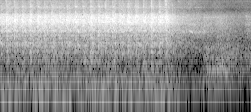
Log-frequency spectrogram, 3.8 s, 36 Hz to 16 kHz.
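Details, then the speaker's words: 1964 GMC truck after rewiring with a Holley ECU, fuel pump relay installed and fuel pressure unverified. It cranks steadily about three turns a second, giving only a small pop that seems to come from the driver-side bank, and won't start. "why is it not [Music] working it's like the same thing just gives a little pop yeah H and it still sounds like that pop is coming out of the driver side Bank"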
